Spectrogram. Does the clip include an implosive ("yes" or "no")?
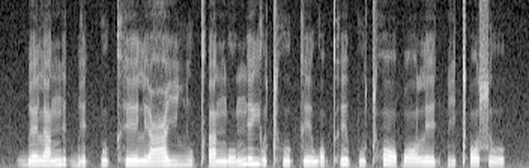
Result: yes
